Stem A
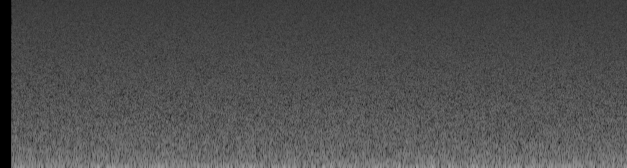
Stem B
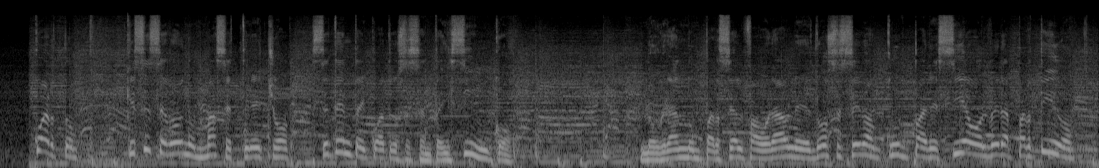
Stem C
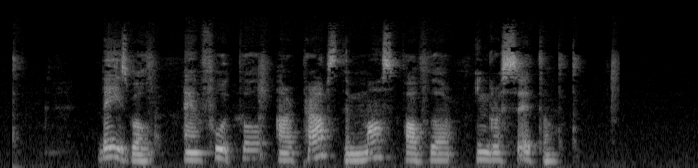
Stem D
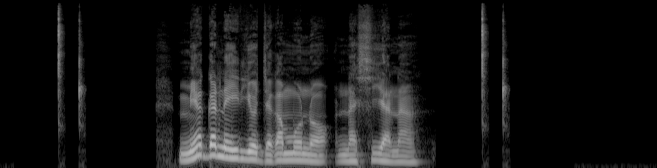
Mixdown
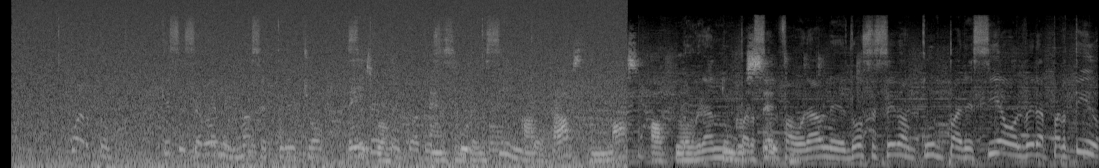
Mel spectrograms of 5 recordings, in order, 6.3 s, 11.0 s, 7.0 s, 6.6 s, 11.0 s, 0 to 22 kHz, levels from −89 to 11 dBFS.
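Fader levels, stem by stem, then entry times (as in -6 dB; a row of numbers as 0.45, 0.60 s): +0.5, +0.5, -1.5, -17.0 dB; 0.00, 0.35, 2.45, 0.00 s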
